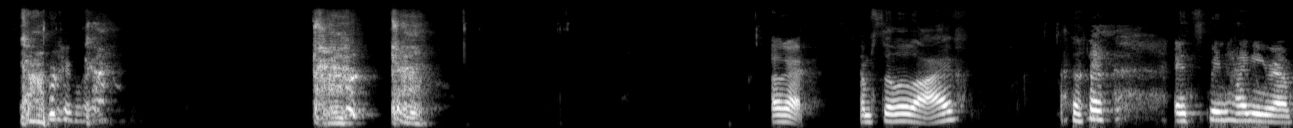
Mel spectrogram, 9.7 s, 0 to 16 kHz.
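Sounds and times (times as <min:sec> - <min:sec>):
person coughing: 0:00.1 - 0:01.0, 0:02.4 - 0:03.4
speech: 0:00.3 - 0:01.0, 0:05.8 - 0:07.3, 0:07.9 - 0:09.7.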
